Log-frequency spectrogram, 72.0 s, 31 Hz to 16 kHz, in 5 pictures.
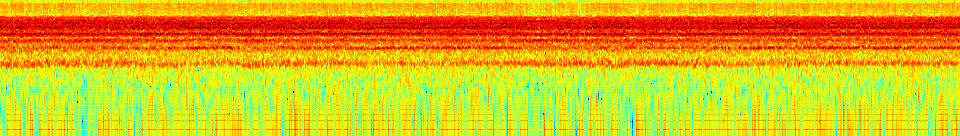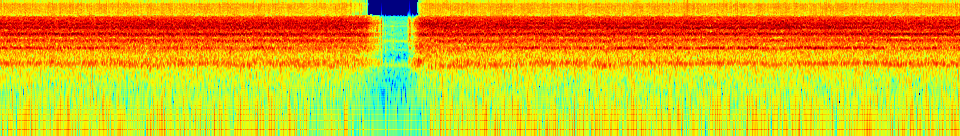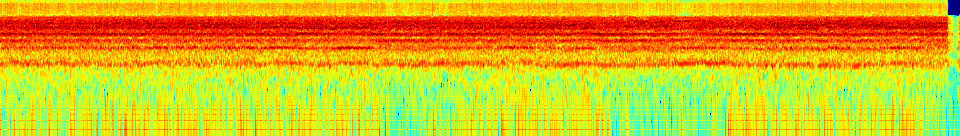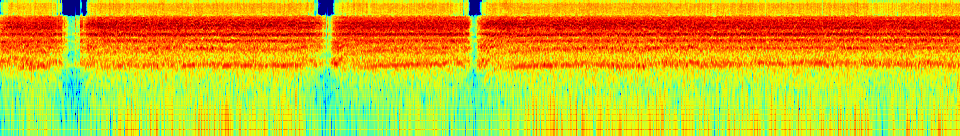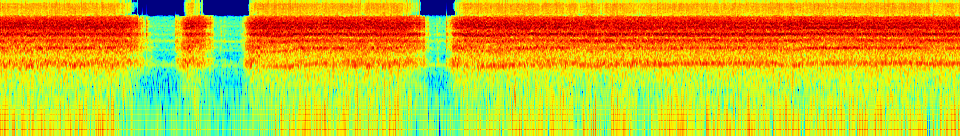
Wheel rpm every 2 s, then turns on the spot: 230, 220, 230, 230, 230, 230, 240, 230, 230, 190, 130, 230, 230, 230, 230, 230, 230, 220, 230, 220, 210, 130, 150, 190, 160, 150, 210, 230, 220, 160, 60, 180, 150, 220, 230, 230.
none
